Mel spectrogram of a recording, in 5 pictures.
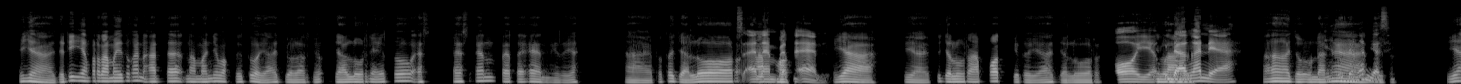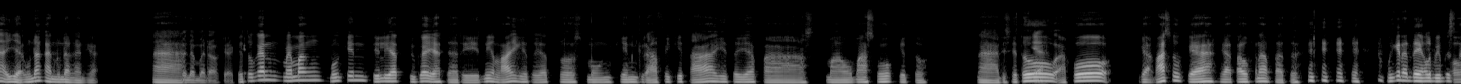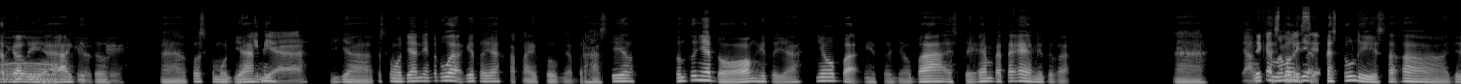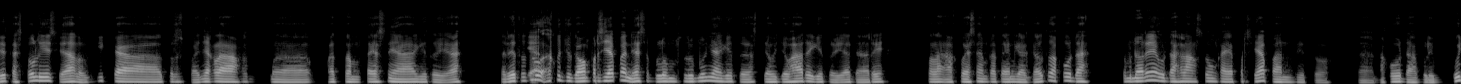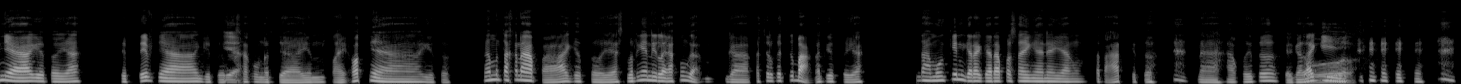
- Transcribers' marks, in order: tapping; laugh; drawn out: "Oke"; in English: "bottom"; in English: "try out-nya"; chuckle; laugh
- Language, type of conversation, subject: Indonesian, podcast, Bagaimana kamu bangkit setelah mengalami kegagalan besar?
